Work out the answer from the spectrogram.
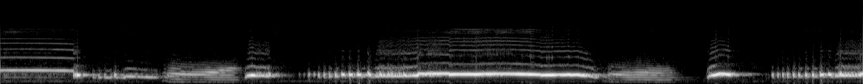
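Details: Puter pelung dove, a frequently singing bird used as a lure to get other doves calling, giving a low pulsed rolling coo that swells into a long steady drawn-out note, then breaks into short stuttering coos.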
